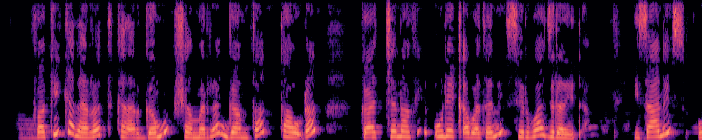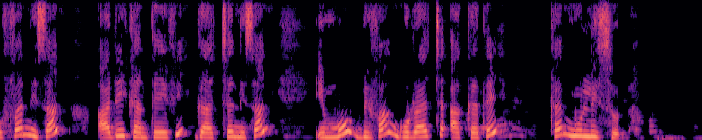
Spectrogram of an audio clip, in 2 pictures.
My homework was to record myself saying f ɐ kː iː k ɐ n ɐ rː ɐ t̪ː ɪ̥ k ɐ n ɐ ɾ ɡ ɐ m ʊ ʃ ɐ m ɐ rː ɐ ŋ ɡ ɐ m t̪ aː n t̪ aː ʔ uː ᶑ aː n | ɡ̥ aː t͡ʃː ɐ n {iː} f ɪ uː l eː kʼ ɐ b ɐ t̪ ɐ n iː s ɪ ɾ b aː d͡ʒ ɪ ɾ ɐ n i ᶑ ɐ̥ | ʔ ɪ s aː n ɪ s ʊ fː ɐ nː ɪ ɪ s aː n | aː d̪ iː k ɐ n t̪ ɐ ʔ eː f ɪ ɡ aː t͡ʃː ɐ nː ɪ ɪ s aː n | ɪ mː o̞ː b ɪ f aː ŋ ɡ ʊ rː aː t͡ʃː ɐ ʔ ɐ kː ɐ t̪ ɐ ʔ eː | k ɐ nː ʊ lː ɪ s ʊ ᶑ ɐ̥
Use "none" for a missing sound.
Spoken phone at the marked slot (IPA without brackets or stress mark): aː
